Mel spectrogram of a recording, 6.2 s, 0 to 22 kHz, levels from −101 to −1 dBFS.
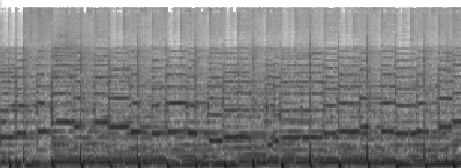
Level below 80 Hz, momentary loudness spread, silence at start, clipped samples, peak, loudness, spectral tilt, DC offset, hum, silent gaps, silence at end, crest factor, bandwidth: -28 dBFS; 1 LU; 0 s; under 0.1%; -6 dBFS; -19 LUFS; -5.5 dB/octave; under 0.1%; none; none; 0 s; 12 dB; 18 kHz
